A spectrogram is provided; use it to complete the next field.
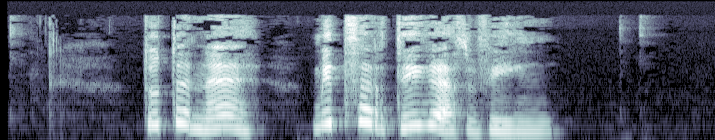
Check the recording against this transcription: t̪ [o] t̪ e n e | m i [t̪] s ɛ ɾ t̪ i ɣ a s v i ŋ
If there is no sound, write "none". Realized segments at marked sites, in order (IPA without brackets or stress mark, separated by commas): u, t̪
